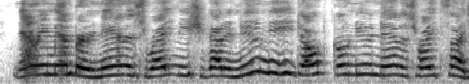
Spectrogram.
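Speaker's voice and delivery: acted-out, high-pitched lecturing tone. Retelling how she lectured the boys on the way in, imitating someone lecturing kids. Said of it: "She's lecturing the boys".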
